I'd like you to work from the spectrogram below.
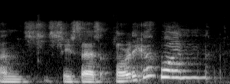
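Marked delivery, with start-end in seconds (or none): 1.2-2.1 very high put-on voice. Quoting Sunburst's mother answering Sunburst's plan, in a Rarity kind of voice. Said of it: "In a Rarity kind of voice".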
